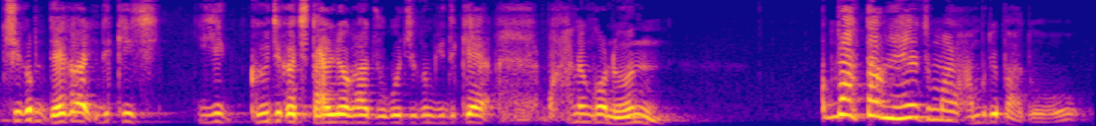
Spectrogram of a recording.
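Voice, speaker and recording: A man's voice: sits high, slightly rough. A male pastor preaching an informal Bible exposition sermon, musing aloud and posing rhetorical questions to the congregation.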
